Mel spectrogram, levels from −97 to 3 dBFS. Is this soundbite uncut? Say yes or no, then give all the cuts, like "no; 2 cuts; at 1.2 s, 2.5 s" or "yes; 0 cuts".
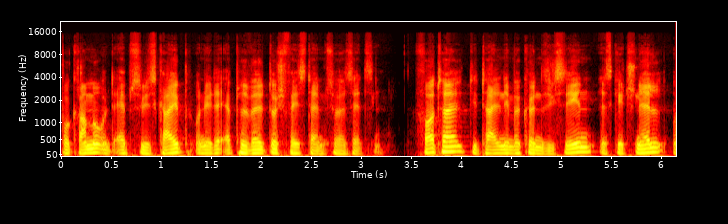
yes; 0 cuts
